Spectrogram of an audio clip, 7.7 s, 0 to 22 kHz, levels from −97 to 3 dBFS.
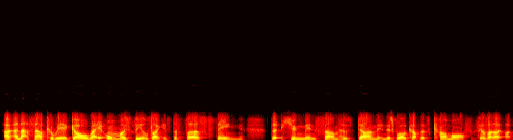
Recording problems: phone-call audio; nothing above 4 kHz

